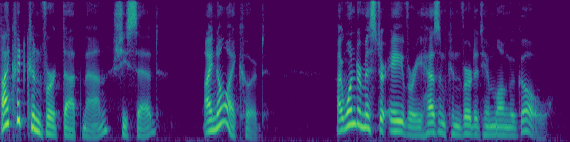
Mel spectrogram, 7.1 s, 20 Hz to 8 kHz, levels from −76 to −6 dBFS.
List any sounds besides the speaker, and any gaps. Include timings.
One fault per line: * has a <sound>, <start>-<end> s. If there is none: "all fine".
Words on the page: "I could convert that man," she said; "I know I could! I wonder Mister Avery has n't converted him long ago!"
all fine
